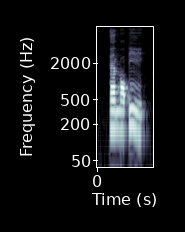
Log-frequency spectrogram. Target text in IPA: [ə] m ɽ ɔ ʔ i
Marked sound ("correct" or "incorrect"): incorrect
